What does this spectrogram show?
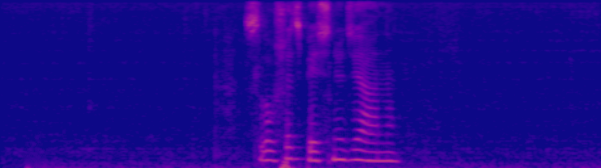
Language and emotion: Russian, neutral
